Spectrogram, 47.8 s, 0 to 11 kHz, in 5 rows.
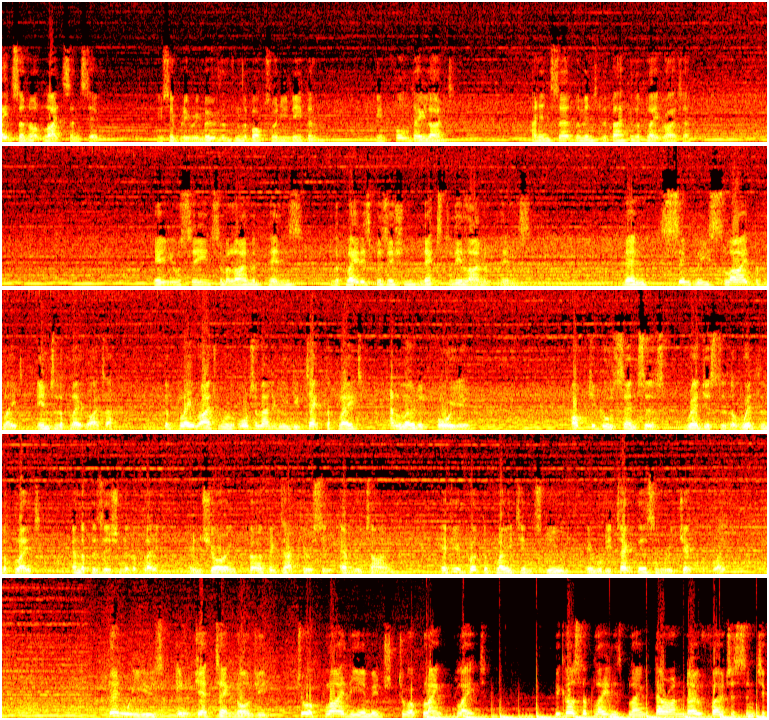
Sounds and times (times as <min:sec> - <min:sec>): Speech: 0:00.0 - 0:01.3, 0:02.0 - 0:04.0, 0:04.7 - 0:05.6, 0:06.6 - 0:08.6, 0:11.5 - 0:16.2, 0:17.3 - 0:20.6, 0:21.2 - 0:25.0, 0:26.2 - 0:33.6, 0:34.2 - 0:37.8, 0:39.6 - 0:44.3, 0:45.2 - 0:47.8
Music: 0:00.0 - 0:47.8.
